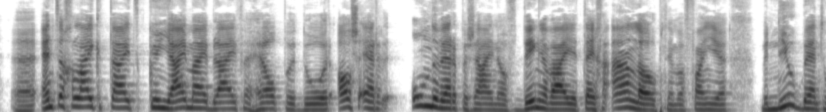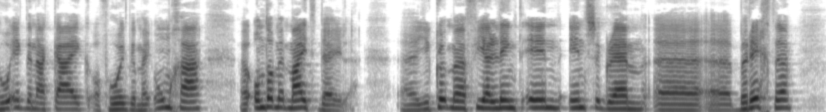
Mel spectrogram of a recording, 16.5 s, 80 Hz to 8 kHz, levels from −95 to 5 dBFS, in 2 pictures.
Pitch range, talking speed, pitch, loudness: 150-200 Hz, 180 wpm, 175 Hz, -18 LUFS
